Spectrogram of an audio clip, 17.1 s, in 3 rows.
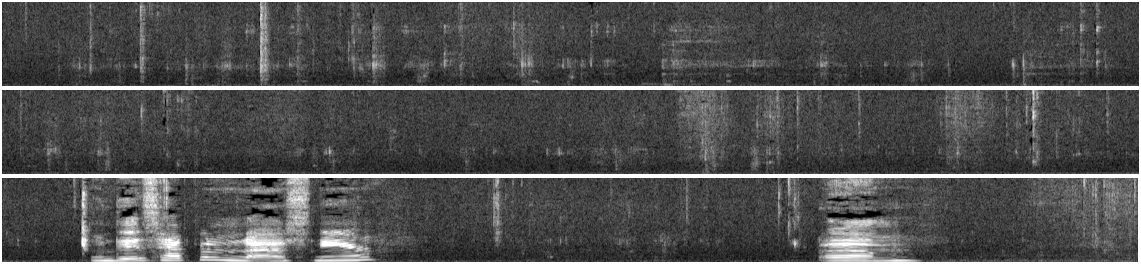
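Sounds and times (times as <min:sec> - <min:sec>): person chewing food: 0:00.0 - 0:11.6, 0:13.4 - 0:15.4.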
